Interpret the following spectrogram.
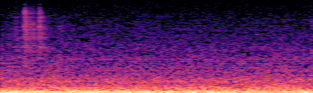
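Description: Quiet room tone: a steady low rumble, with one brief soft hiss about a quarter second in.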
